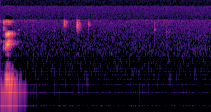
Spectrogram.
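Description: Faint computer mouse clicks, two in quick succession about half a second in, as a file is picked and opened in a dialog box.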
